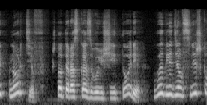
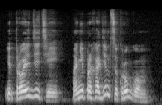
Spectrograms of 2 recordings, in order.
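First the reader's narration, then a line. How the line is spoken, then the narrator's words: Grumbling. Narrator (Russian): проворчал Сент-Ортон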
